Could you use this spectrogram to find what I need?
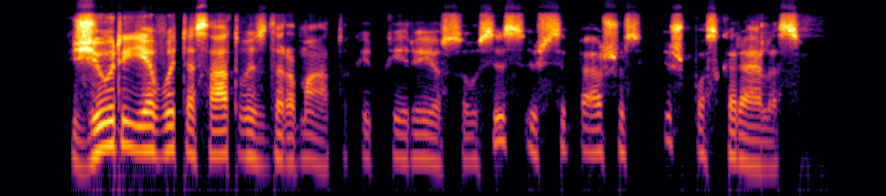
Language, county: Lithuanian, Klaipėda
